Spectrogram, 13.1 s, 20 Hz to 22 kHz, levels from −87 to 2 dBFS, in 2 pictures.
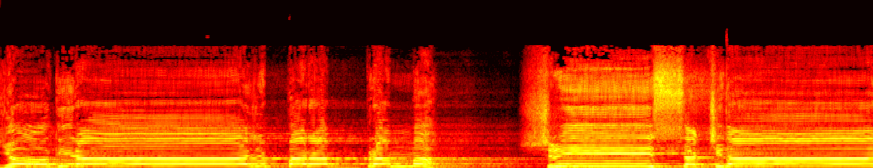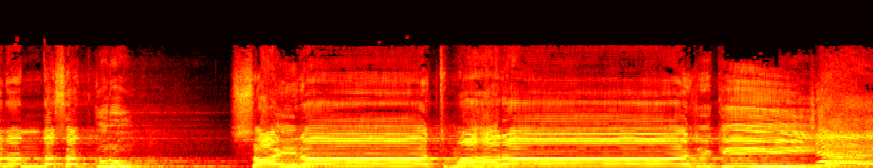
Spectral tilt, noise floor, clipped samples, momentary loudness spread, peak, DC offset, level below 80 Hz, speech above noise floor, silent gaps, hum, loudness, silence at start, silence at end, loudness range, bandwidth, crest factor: -0.5 dB/octave; -36 dBFS; under 0.1%; 6 LU; -2 dBFS; under 0.1%; -58 dBFS; 23 dB; none; none; -12 LUFS; 0 s; 0 s; 3 LU; 16.5 kHz; 12 dB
